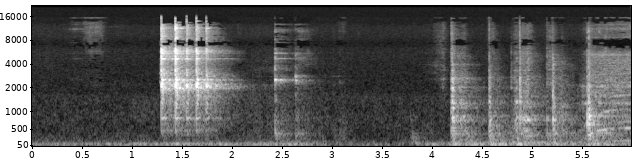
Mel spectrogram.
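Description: Reloading powder handling. About a second in comes a quick rattling pour of a weighed powder charge through a funnel into a brass case. Later the scale pan clinks against the electronic powder dispenser, and near the end the dispenser's motor starts a steady whirring to throw the next charge.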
